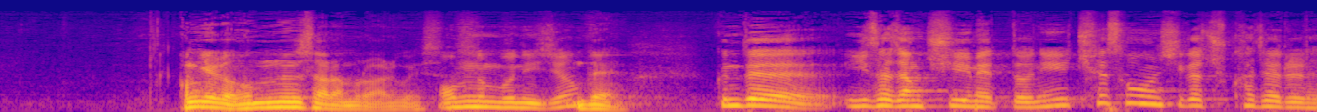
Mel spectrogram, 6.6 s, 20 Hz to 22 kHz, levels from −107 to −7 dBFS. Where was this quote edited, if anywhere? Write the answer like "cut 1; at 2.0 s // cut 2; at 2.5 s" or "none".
none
